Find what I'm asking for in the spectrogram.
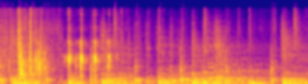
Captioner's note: upbeat music; chuckles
